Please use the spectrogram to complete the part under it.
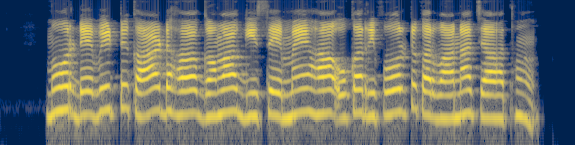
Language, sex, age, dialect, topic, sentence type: Chhattisgarhi, female, 60-100, Eastern, banking, statement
